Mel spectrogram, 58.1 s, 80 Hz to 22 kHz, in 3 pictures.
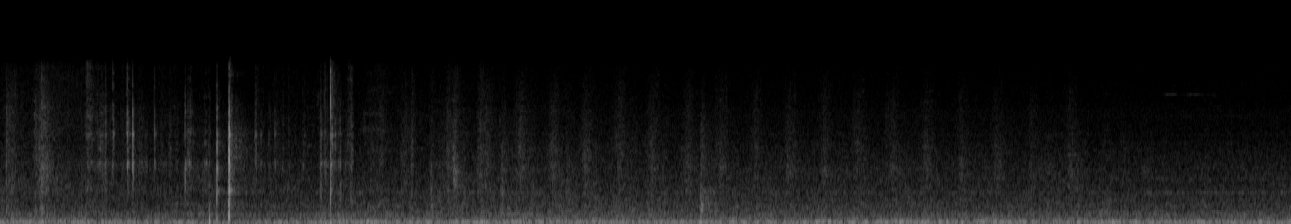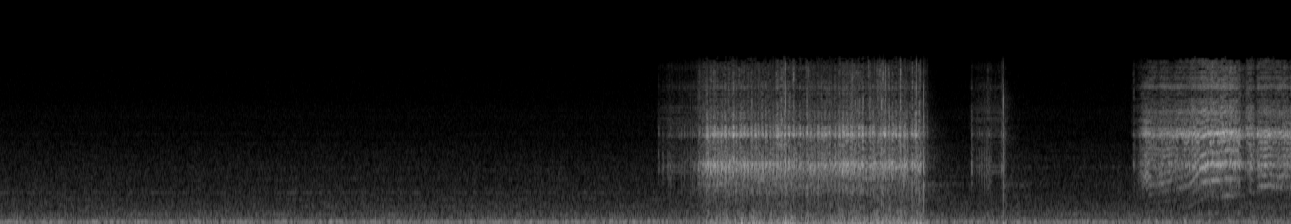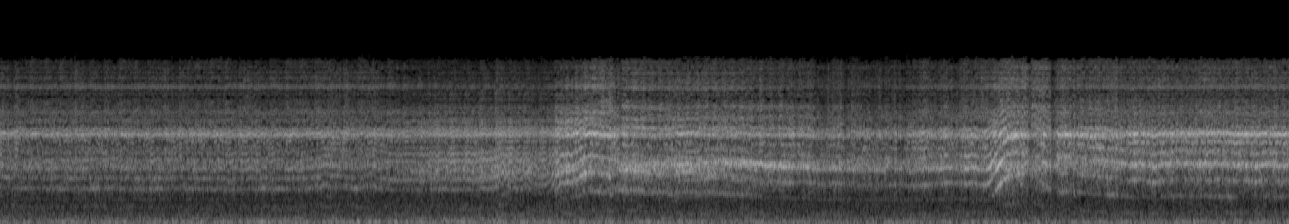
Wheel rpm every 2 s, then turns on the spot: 0, 0, 0, 0, 0, 0, 0, 0, 0, 0, 0, 0, 0, 0, 20, 30, 20, 0, 40, 50, 40, 40, 40, 60, 80, 70, 70, 90, 70.
28-34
